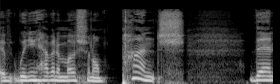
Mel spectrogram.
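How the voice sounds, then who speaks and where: Someone with an American accent talks at a fairly quick pace in an ordinary speaking voice. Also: woman. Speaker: therapist and podcast co-host. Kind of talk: casual discussion podcast.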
